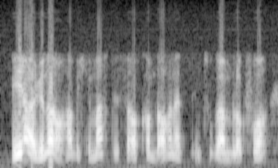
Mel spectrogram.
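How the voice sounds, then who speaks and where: Speaking at a fairly quick pace, a man uses lively intonation in a dry, close recording with no echo. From Germany, Ruhr area. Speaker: comedian and musician. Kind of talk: interview. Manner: hesitant with fillers.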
